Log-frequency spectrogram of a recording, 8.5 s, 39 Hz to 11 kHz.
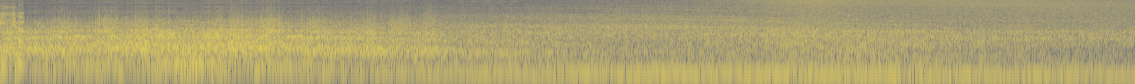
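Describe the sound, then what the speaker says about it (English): A Mirage 2000 jet flying a display at a DCS World virtual community air show, a loud, continuous roaring jet rumble that starts with a brighter whooshing pass and then settles into a steady, heavy drone. "Another masterful display, this time in the Mirage 2000."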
